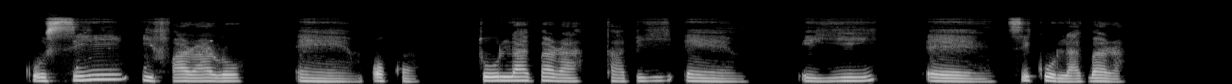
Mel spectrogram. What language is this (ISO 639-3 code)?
yor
